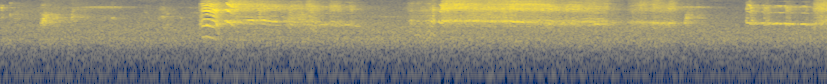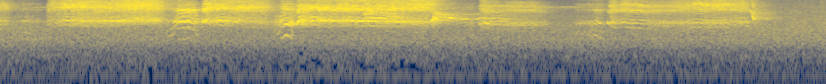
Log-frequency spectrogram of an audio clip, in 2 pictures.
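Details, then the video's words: Evening Tonga flying fox colony where young bats squabble at close range: loud, piercing screeches in bursts of one to two seconds, separated by short pauses and quieter chirps, over a soft wind in the tree. "Tonga Flying Fox / Evening. Colony. CU Shrill Calls From Young Bats Squabbling. Slight Wind In Tree"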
